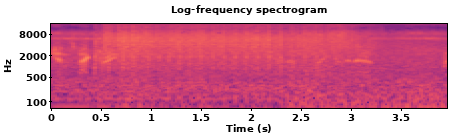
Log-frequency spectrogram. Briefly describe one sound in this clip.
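A blast rumbles.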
